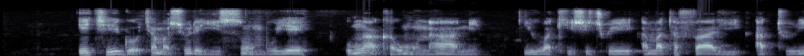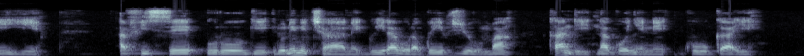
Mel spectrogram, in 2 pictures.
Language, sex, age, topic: Rundi, male, 25-35, education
